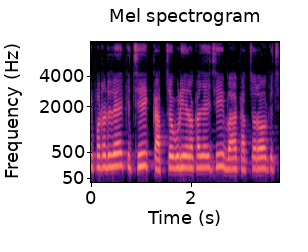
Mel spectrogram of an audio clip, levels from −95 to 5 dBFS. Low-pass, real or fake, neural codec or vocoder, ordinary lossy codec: none; real; none; none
